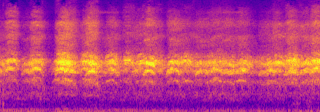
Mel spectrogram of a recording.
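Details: Angry crow calling in quick, harsh caws, close to two a second at first, some sharp and loud, others merging into a continuous hoarse cawing.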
